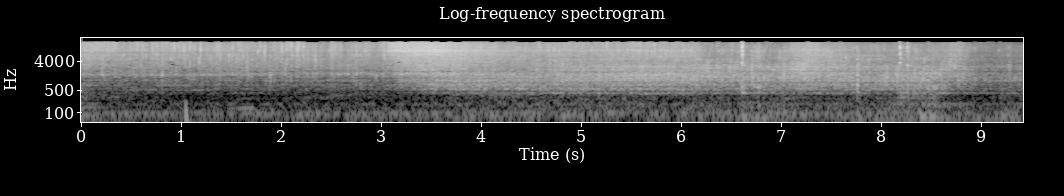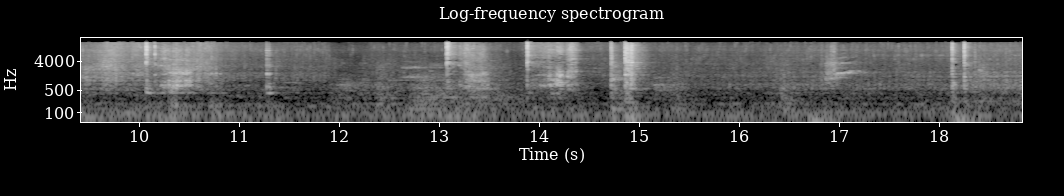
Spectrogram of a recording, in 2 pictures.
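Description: Onion-and-chickpea masala sizzling hard in a hot kadai as water is added, strongest about three seconds in and dying down after about nine seconds as it becomes a gravy. After that a steel spatula scrapes and knocks against the kadai a few times while the gravy is stirred.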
